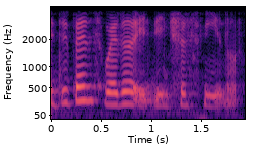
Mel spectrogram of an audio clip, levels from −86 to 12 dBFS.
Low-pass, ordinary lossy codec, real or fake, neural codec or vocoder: 3.6 kHz; none; fake; codec, 16 kHz, 8 kbps, FunCodec, trained on LibriTTS, 25 frames a second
